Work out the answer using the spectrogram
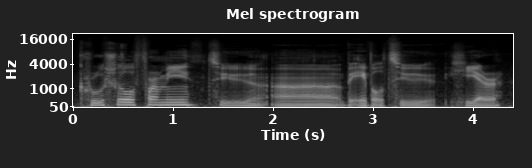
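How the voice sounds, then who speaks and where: A man with a Hungarian accent, a native Hungarian speaker, calmly walking viewers step by step through a software fix in a screen recording. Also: low voice, clear, resonant tone. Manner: unhurried, plain, step-by-step explaining. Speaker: software tutorial maker. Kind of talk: screen-recorded how-to walkthrough.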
